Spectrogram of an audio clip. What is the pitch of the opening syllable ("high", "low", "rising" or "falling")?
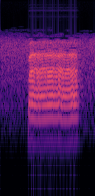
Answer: high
